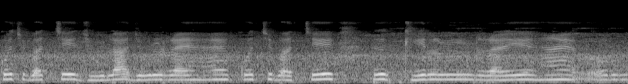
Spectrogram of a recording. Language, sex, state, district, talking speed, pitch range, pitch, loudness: Hindi, female, Bihar, Saran, 125 wpm, 215-230 Hz, 225 Hz, -15 LUFS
